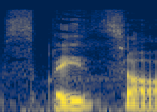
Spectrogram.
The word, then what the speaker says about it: Spätzle: And I just love the one thing on the side, there's spätzle. – That is, how do you pronounce that? Spätzle? Spätzle? – Spätzle, I always say.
